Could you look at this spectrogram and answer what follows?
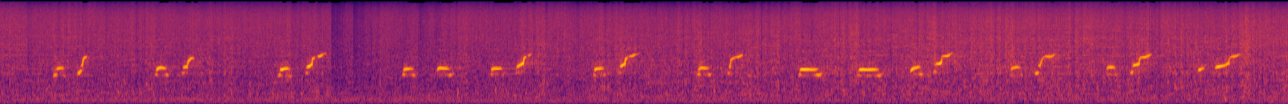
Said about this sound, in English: There is, however, a barnyard fowl, the guinea hen, who in calling his buckwheat, buckwheat, buckwheat, produces two distinct notes.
